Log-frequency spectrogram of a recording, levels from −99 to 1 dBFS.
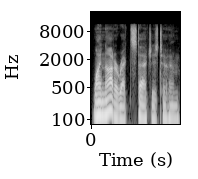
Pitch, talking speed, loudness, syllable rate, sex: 105 Hz, 200 wpm, -18 LUFS, 4.6 syllables/s, male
